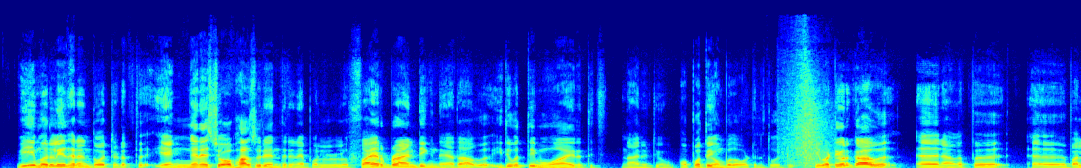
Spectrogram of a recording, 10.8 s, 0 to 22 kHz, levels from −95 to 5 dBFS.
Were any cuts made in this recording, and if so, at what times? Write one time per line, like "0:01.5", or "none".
0:06.7
0:08.0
